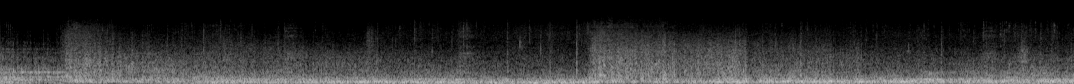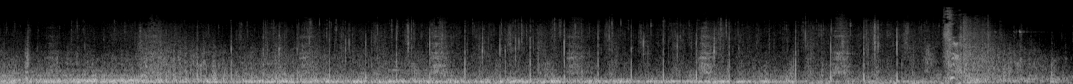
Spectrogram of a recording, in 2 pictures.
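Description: Rain falls steadily on wet pavement.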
